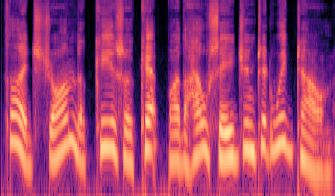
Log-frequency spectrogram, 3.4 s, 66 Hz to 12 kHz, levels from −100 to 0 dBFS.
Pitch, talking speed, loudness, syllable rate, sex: 200 Hz, 215 wpm, -17 LUFS, 5.4 syllables/s, male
